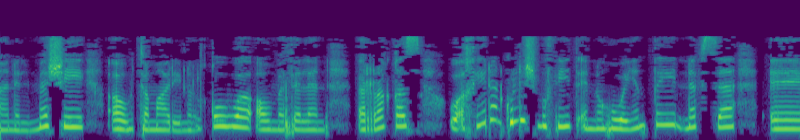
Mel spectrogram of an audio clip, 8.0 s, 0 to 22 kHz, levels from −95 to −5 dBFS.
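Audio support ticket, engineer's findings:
Likely transcoding between lossy codecs across full clip, probably an earlier WMA encode re-encoded to MP3. Second encoder spending bits on first encoder's artefacts, stacking its own. Speech bandlimited, nothing above 8.4 kHz. Two distinct artefact textures audible together, consistent with low bitrates around 48 then 32 kbit/s.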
